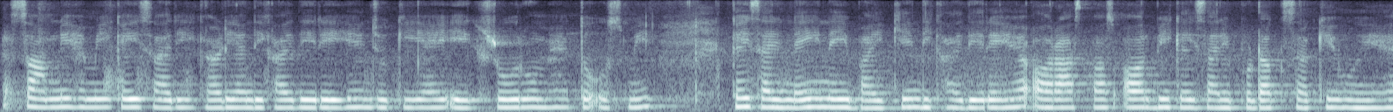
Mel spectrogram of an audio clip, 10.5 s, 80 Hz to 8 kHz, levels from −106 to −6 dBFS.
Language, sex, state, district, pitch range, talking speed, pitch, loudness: Hindi, female, Bihar, Vaishali, 205-215 Hz, 185 wpm, 210 Hz, -15 LUFS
